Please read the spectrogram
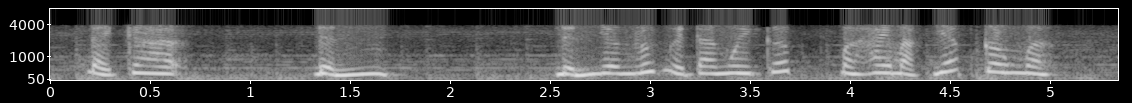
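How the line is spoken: Trembling question. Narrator (Vietnamese): A Châu run run hỏi

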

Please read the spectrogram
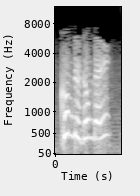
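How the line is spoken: Shouting. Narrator (Vietnamese): A Tử quát

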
